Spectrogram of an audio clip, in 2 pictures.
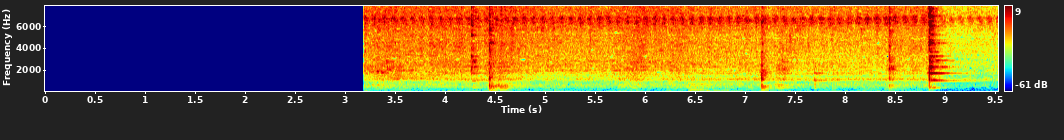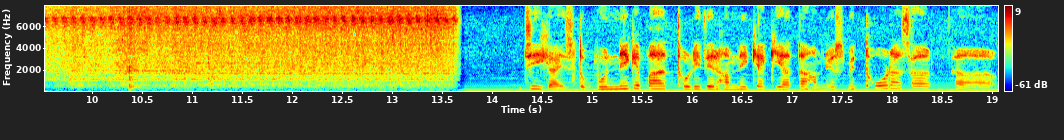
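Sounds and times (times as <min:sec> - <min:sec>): food sizzling in oil: 0:03.2 - 0:13.7
metal spatula knocking on pot: 0:06.5 - 0:09.3.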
